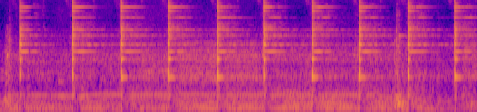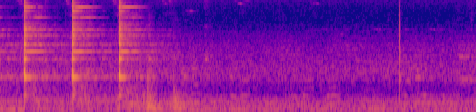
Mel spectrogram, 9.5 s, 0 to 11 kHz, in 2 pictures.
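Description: Level-crossing warning bell (KLD-4013 acoustic signal) ringing with evenly spaced metallic strikes, about two a second, each ringing on briefly. It stops about six seconds in.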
